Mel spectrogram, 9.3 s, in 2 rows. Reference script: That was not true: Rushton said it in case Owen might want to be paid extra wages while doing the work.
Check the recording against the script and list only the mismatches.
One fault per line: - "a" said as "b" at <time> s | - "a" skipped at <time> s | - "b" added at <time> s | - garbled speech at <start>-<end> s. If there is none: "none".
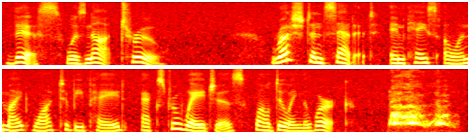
- "That" said as "This" at 0.1 s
